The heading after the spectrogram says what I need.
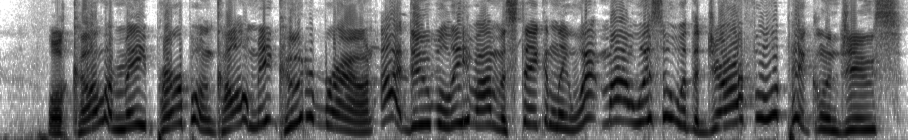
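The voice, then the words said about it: Put-on redneck accent. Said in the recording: “the next one's redneck ... You're too good at that accent.”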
